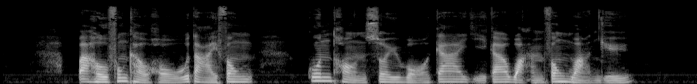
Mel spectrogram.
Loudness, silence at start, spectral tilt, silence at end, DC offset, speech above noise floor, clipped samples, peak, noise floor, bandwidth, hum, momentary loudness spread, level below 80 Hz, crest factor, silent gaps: -21 LUFS; 0.55 s; -6 dB/octave; 0.65 s; under 0.1%; 43 dB; under 0.1%; -2 dBFS; -63 dBFS; 16 kHz; none; 6 LU; -52 dBFS; 20 dB; none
